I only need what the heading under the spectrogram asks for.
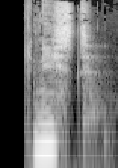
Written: gnist

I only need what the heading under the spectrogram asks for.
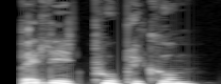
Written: ballettoman

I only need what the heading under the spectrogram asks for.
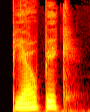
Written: bjergbæk

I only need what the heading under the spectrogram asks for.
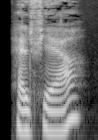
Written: halvfjerde

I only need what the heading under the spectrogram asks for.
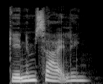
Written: gennemsejling

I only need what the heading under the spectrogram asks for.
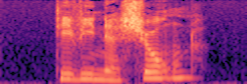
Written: DIVINATIONERNES

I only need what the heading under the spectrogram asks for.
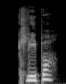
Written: klipper

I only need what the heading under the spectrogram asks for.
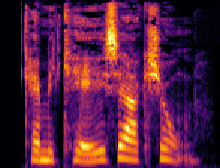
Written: kamikazeaktion

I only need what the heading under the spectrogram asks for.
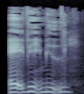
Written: av-middel

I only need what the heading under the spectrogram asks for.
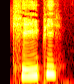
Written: kepi

